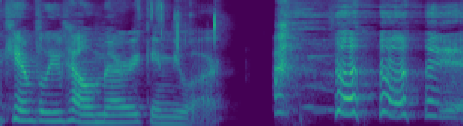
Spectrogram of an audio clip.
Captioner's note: laughs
